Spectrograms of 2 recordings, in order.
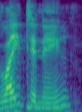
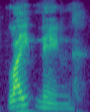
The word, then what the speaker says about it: lightning: Okay, instead of lightening, lightning.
